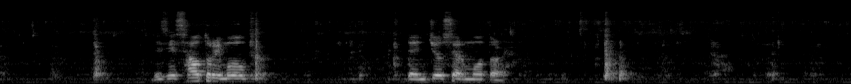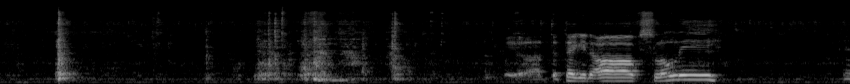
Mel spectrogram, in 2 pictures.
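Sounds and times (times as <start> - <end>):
metal parts clicking and clunking: 10.1 - 13.0.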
